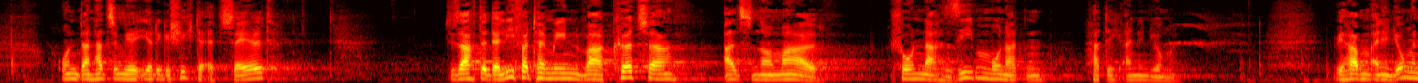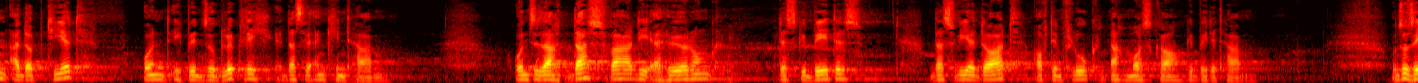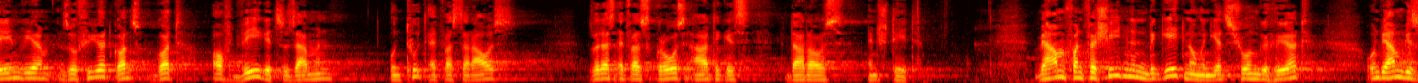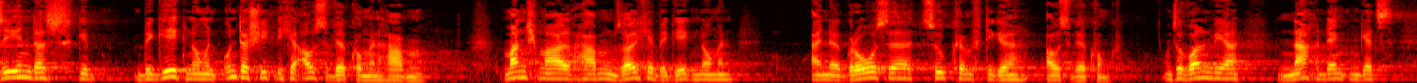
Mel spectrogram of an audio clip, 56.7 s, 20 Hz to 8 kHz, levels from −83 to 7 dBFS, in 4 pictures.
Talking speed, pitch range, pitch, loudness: 115 wpm, 115-140 Hz, 125 Hz, -27 LUFS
